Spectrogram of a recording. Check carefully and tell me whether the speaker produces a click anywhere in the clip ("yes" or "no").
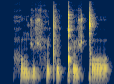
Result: yes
